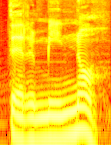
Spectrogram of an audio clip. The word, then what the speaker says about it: terminó: termino y el último terminó ahí puse el de voz en la tercera sílaba término termino y término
